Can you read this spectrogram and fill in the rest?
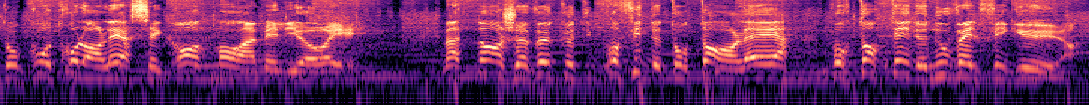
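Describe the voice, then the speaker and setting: A man's voice: high voice, animated, normal speed. A man voicing an encouraging, authoritative football coach in a cartoon, giving instructions. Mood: approving. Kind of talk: cartoon dubbing. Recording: music behind.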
